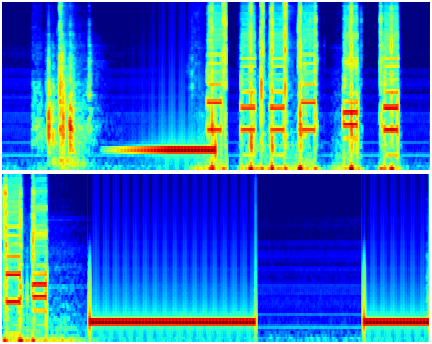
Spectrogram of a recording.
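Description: A steady telephone dial tone hums briefly, then a quick series of keypad beeps dials out a call to México, followed by two long, even ringing tones separated by a pause of silence.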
